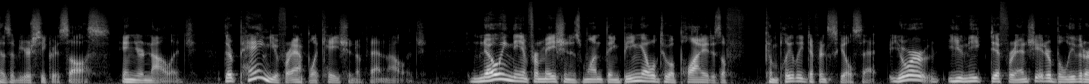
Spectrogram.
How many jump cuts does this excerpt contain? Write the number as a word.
one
